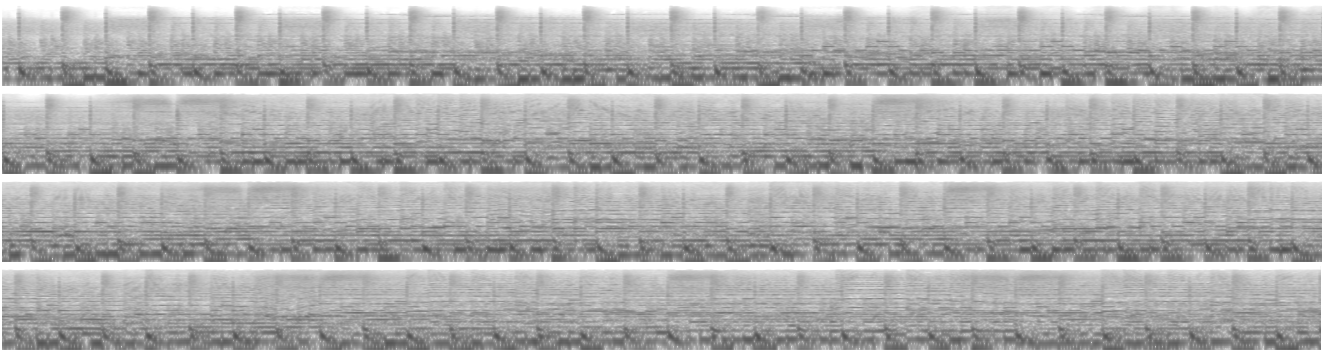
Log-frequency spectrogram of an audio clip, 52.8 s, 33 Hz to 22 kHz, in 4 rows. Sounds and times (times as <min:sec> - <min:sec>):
Music: 0:00.0 - 0:52.7.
